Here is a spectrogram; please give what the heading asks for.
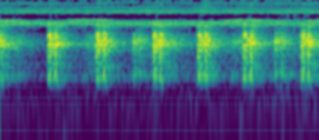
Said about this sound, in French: Et les messieurs grenouilles ont un étrange appel de séduction rauque qui ressemble un peu à une série d'aboiements.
